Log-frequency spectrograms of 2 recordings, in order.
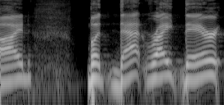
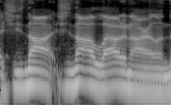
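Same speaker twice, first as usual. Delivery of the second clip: ordinary talk, nothing marked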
